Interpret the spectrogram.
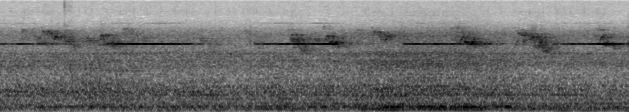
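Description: A bird's call repeated at a steady pace, roughly every second and a bit: a couple of quick high chirps followed by a held, steady high whistle.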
